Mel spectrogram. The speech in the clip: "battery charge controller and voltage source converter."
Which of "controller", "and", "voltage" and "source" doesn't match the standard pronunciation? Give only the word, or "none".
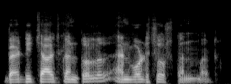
voltage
